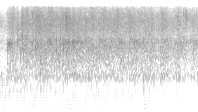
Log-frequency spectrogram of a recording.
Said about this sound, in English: Y'all clap for him.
